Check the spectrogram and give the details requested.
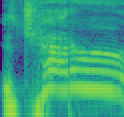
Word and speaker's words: Chatterer: Chatterer or Chitterer? Chatterer. I figured we mispronounced it in one of these episodes and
